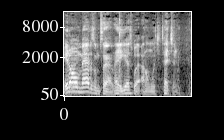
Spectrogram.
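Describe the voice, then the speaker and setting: This man's intonation is lively, with noticeable noise in the background. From Texas. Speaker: podcast co-host. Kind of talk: casual chat. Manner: animated.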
